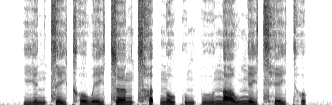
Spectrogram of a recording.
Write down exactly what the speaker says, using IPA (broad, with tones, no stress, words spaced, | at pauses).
jɪ˨ŋt͡se˧jkʰo˨˩w e˥jt͡sœː˥ŋt͡sʰɐ˥t̚ n̪o˧wkʷɪ˨ŋpuː˨˥ n̪aː˨˥wŋe˧jt͡sʰe˨˧jt̪ʰʊ˨˥k̚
